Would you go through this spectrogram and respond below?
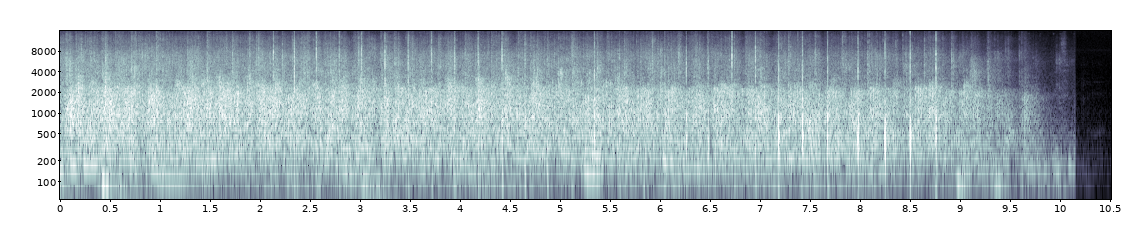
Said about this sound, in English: And now I'm going to ask you to give another round of applause for Blake.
